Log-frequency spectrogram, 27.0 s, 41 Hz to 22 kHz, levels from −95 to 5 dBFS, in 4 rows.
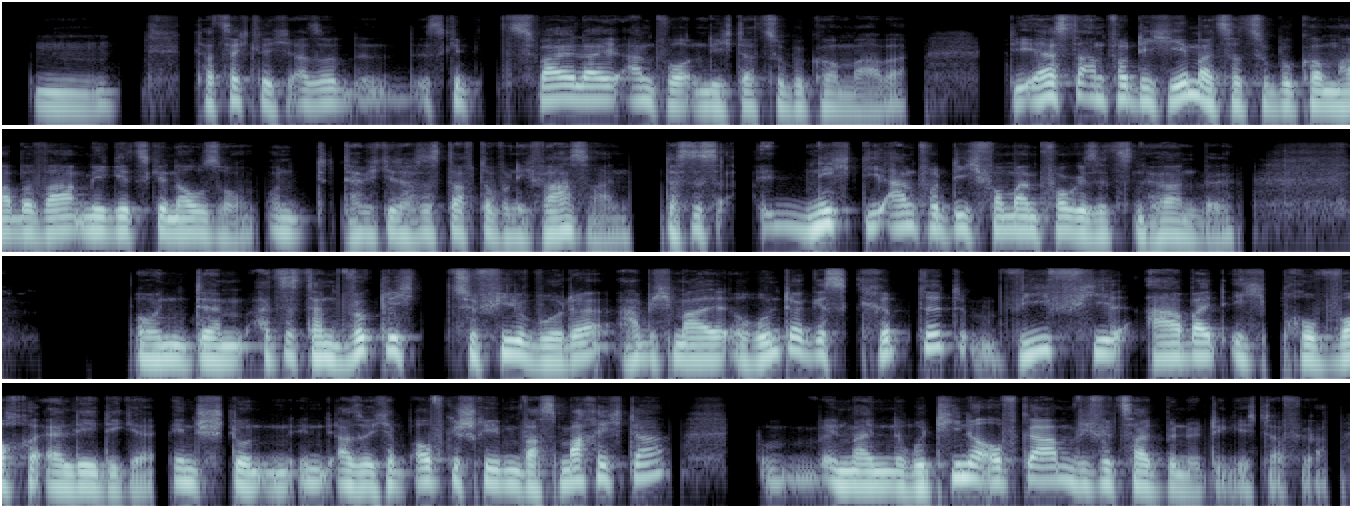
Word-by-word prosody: Mhm. 110 0 -7 0.4
Tatsächlich, - - -5
also, 125 +2 -3
d - - -15
d 75 0 -24
es - - -16
gibt - - -10
zweierlei 150 0 +2
Antworten, 120 -6 -3
die 110 - -1
ich 105 - -10
dazu 110 -1 -7
bekommen 100 -2 -8
habe. 95 +2 -11 0.5
Die 135 - -1
1. 170 +3 +2
Antwort, 155 -1 0
die 140 - +1
ich 135 - -9
jemals 145 - +5
dazu 115 -1 -4
bekommen 110 0 0
habe, 115 0 0
war: 120 +2 +2
„Mir 125 -1 +2
geht's 120 0 0
genauso.“ 110 -5 0
Und 110 -3 -8
da - - -13
habe 105 - -5
ich - - -12
gedacht: 105 -4 -3
„Das 110 -1 -6
darf 115 -2 -3
doch 110 - -4
wohl 95 - -8
nicht 90 0 -9
wahr 115 +3 +2
sein?“ 105 -1 -12 0.2
Das - - -4
ist - - -4 0.2
nicht 150 +4 +2
die 150 - -2
Antwort, 145 -4 -1
die 135 - +3
ich 120 - -5
von 125 - -1
meinem 125 -1 +2
Vorgesetzten 110 -3 0
hören 100 -4 -4
will. 100 +3 -10 1.2
Und, 115 -1 +2
ähm, 110 -1 +3
als 115 0 -7
es 135 - -3
dann 125 -4 +3
wirklich 170 +3 +4
zu - - -2
viel 145 -6 +4
wurde, 110 +6 +2
habe 120 +2 -4
ich 120 +1 -6
mal 115 -1 +4
runtergeskriptet, 150 - +1 0.2
wie 150 +6 +2
viel 155 -3 -1
Arbeit 130 +2 +4
ich 110 -5 -6
pro 115 -2 +1
Woche 125 +1 +2
erledige 110 -2 +1
in 140 -1 0
Stunden. 115 -3 0
In 135 +2 -5
also, 115 -3 +2
ich 110 - -1
habe 115 - -3
aufgeschrieben: 135 -3 +1
Was 110 +1 0
mache 145 +5 +4
ich - - -4
da, 185 +5 -2 0.8
in 130 -3 +3
meinen 120 -1 +4
Routineaufgaben, 145 +6 +3
wie 120 - -3
viel 130 0 -1
Zeit 115 -3 +1
benötige 100 -5 -7
ich - - -10
dafür? - - -14
120 Hz, 205 wpm, -24 LUFS, 110-145 Hz, 1.2 s, jemals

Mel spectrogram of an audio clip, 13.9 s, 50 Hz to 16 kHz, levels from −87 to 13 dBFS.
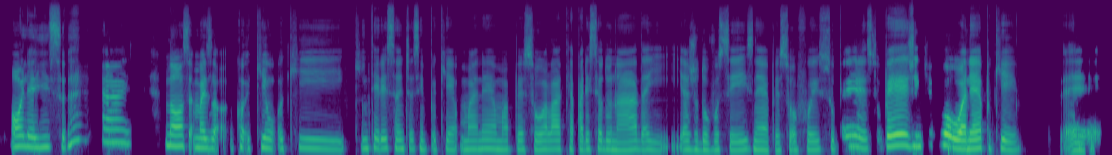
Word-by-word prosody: Olha 205 -1 +4
isso. 200 +1 -2 0.5
Ai, 285 -2 0 0.4
nossa, 220 -2 +4
mas 185 -2 +2
ó - - +1 0.2
qual 170 - -5
que 190 - -1
um 175 - 0 0.2
que 170 -3 -6
que 175 - -9
interessante, 175 -1 -3
assim, 165 -1 -6
porque 160 +1 -9
é 150 - -4
uma, 160 0 -4
né, 165 0 -3
uma 155 -1 -4
pessoa, 155 0 -4
lá, 160 +1 0
que 160 - -8
apareceu 155 +2 -5
do 160 -1 -3
nada 150 +1 -2
e 150 +4 -9
e 160 - -8
ajudou 155 -1 -3
vocês, 150 +1 -5
né? 155 -1 -1
A 145 - -5
pessoa 145 +1 -6
foi 150 +1 -5
super 175 +3 -1
super 215 +7 +7
gente 210 +3 -2
boa, 195 -9 +10
né, 170 +2 +7
porque, 165 -3 -3 0.6
eh 140 - -4
165 Hz, 170 wpm, -24 LUFS, 155-190 Hz, 0.6 s, boa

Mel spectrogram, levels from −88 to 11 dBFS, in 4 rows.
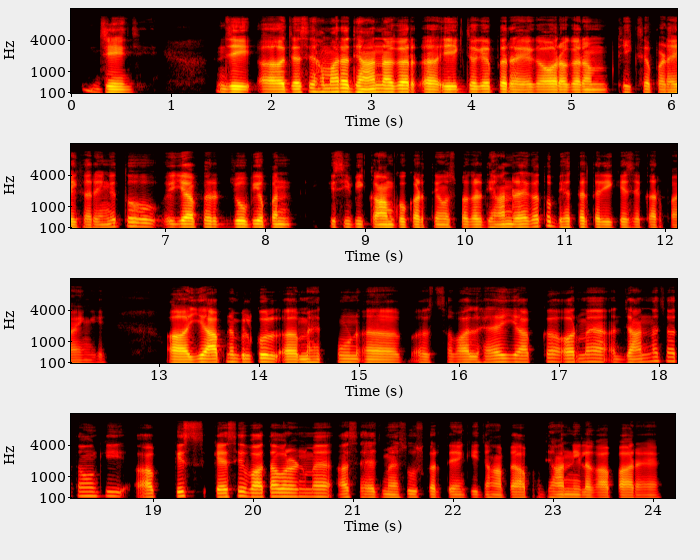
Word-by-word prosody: जी। 125 -7 +2 0.9
जी, 130 -2 +7
अ, 125 0 +6
जैसे 130 +3 +2
हमारा 145 +1 +5
ध्यान 135 +1 +6
अगर 140 0 +7
अ, 125 - -4
एक 125 0 +3
जगह 130 0 +3
पर 130 -1 +5
रहेगा 120 0 +2
और 120 0 +6
अगर 120 0 +3
हम 115 0 -1
ठीक 130 -2 -9
से 130 - -2
पढ़ाई 120 0 -1
करेंगे 120 +4 -6
तो 155 -2 -4
या 130 0 +5
फ़िर 130 +1 -3 0.2
जो 135 0 +4
भी 135 +2 +1
अपन 130 -1 -1 0.4
किसी 130 +1 -9
भी 130 0 -6
काम 120 0 +3
को 120 +1 -3
करते 120 0 -3
हैं, 120 - -1
उस 115 0 -6
पर 125 +1 -5
अगर 125 0 0
ध्यान 125 +1 -1
रहेगा, 130 +4 +1
तो 190 - -6
बेहतर 130 -3 -4
तरीके 120 -1 -3
से 120 0 -9
कर 115 0 -7
पाएँगे। 110 0 -11 0.6
अ, 120 -1 +6
ये 125 +4 +2
आपने 140 +2 +5
बिल्कुल 140 0 0
अ, 125 0 +2
महत्वपूर्ण 130 +2 -6
अ 120 -2 -2 0.2
अ, 120 -1 -9
सवाल 120 +1 -6
है 130 +4 -3
ये 145 0 -6
आपका 140 +3 -8
और 145 0 -2
मैं 150 +1 -5
अ, 125 - -14
जानना 130 +7 -5
चाहता 175 0 -10
हूँ 180 0 -6
कि 175 -1 -11 0.2
आप 145 0 -3
किस 180 +1 -4
कैसे 155 +5 -1
वातावरण 160 0 +1
में 155 0 -2
असहज 130 -1 -7
महसूस 125 +1 -7
करते 125 0 -7
हैं 120 -1 -7
कि 125 +2 -13
जहाँ 120 -1 -6
पे - - -4
आप 115 0 -4
ध्यान 125 0 -5
नहीं 120 -1 -6
लगा 110 -1 -3
पा 110 0 0
रहे 110 0 -9
हैं। 110 0 -12
125 Hz, 200 wpm, -23 LUFS, 120-140 Hz, 0.9 s, जी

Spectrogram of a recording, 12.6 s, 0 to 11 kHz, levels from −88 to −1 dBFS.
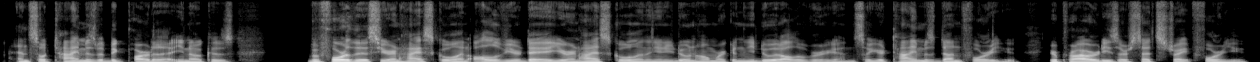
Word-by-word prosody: And 105 0 -2
so 110 0 0
time 120 +5 0
is 100 -3 0
a 100 - 0
big 95 -1 -2
part 110 0 +2
of 95 - +1
that, 90 - -3
you 100 - -1
know, 95 -1 0
'cause, 90 -2 -6 0.8
before 155 - +6
this 110 -4 +2
you're 115 -2 +2
in 110 - +2
high 130 +7 +1
school, 105 -6 -1
and 90 -1 -3
all 130 +6 0
of 125 - -3
your 110 -1 -1
day 100 -1 +3
you're 95 0 +1
in 95 - -1
high 115 +4 +3
school, 100 -3 -1
and 90 -1 -2
then 90 - -3
you're 90 0 -3
doing 120 +1 0
homework, 100 -4 -2
and 100 -1 -2
then 95 - -2
you 95 - -1
do 105 +3 +1
it 100 - +3
all 90 -2 +2
over 85 -2 -5
again. 85 0 -7
So 100 - -7
your 100 0 -1
time 135 +2 -1
is 95 - -4
done 100 +2 0
for 95 0 -3
you. 90 0 -6 0.3
Your 105 -1 +1
priorities 115 -3 +3
are 95 -2 -1
set 105 +2 -3
straight 105 -2 -3
for 100 -1 -1
you. 80 -3 -9
100 Hz, 255 wpm, -24 LUFS, 95-110 Hz, 0.8 s, before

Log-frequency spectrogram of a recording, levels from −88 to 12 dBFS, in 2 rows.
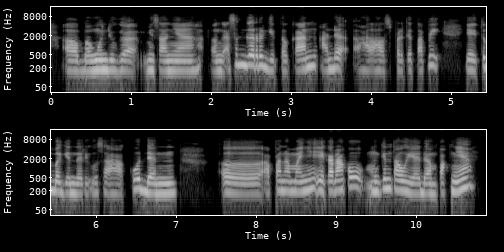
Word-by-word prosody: eee, 165 -1 +2
bangun 165 +2 +4
juga, 165 -2 -1
misalnya 165 0 -1
nggak 160 +1 -4
seger 245 -2 +2
gitu 165 -2 -7
kan, 185 +8 +2
ada 190 +2 -1
hal-hal 170 0 -4
seperti 175 0 -9
itu. - - -52
Tapi, 235 +8 -4 0.4
ya 175 - 0
itu 170 +5 -5
bagian 180 -4 0
dari 165 0 -4
usahaku, 170 +6 -2
dan, 170 0 +2 0.5
eee, 165 -2 0
apa 205 0 -1
namanya, 195 +3 +1
ya 205 - +2
karena 205 +2 +7
aku 260 -2 +2
mungkin 230 +5 0
tahu 205 -4 +3
ya, 165 0 -1
dampaknya, 190 - +2
175 Hz, 160 wpm, -23 LUFS, 165-205 Hz, 0.5 s, karena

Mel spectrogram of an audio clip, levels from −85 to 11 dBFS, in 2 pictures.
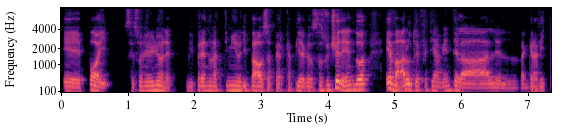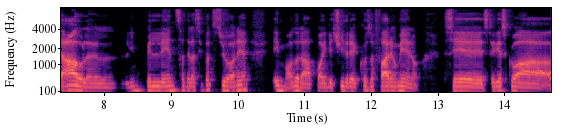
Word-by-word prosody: e 105 -2 -2
poi 280 - +2 0.2
se - - -14
sono 115 -1 -5
in 115 - 0
riunione 120 -1 -1
mi 105 -1 -11
prendo 115 0 -2
un 115 - -3
attimino 115 +1 -1
di 115 0 -3
pausa 115 -3 +2
per 100 -1 -7
capire 115 -3 -3
cosa 110 0 -4
sta 120 - -6
succedendo 130 +2 +4 0.2
e 165 - +6
valuto, 140 -2 +4
effettivamente, 115 +1 -5
la 95 -3 +1
le 100 0 -4 0.3
la 95 - -7
gravità 110 +5 +4
o 115 - +3
l 100 -2 -5
l'impellenza 115 +1 -3
della 110 -1 -4
situazione 130 +1 -2 0.3
e - - -4
in 120 - -2
modo 105 +3 -2
da, 95 -3 -1
poi, 105 +1 -3
decidere 110 +1 -2
cosa 115 -1 -6
fare 115 0 +3
o 110 - -2
meno, 110 -4 -3 0.3
se 110 -2 +1
se 100 +2 -6
riesco 115 0 0
a 100 -2 +3
115 Hz, 175 wpm, -22 LUFS, 105-120 Hz, 0.3 s, e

